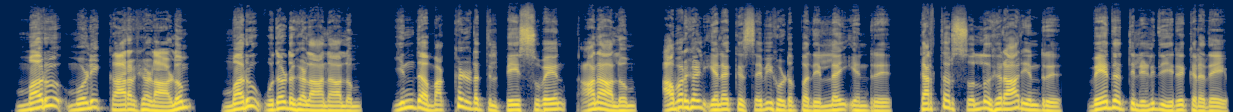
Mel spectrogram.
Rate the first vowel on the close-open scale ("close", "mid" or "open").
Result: open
